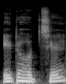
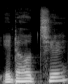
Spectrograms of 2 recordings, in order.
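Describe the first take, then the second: The two takes are said the same way.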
